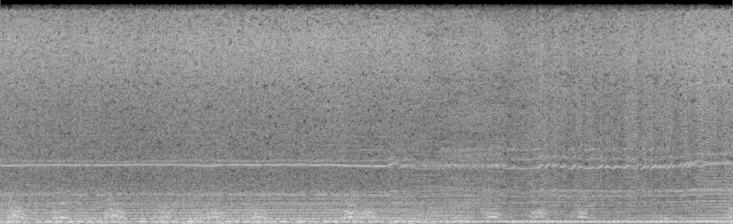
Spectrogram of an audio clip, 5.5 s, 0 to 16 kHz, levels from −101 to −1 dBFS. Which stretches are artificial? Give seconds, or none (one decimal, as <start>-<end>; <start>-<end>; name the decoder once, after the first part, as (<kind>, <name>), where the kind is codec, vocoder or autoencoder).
3.1-3.8 (codec, SNAC)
